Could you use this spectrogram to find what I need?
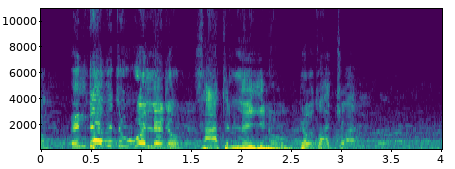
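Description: A man sings loudly and close by.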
